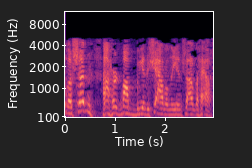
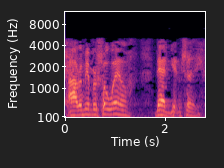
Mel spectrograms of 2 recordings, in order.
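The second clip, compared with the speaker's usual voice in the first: usual speaking voice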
